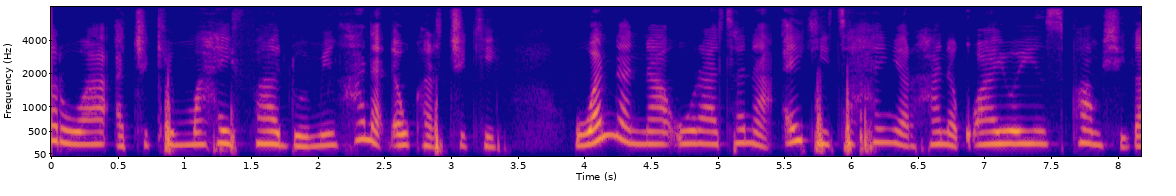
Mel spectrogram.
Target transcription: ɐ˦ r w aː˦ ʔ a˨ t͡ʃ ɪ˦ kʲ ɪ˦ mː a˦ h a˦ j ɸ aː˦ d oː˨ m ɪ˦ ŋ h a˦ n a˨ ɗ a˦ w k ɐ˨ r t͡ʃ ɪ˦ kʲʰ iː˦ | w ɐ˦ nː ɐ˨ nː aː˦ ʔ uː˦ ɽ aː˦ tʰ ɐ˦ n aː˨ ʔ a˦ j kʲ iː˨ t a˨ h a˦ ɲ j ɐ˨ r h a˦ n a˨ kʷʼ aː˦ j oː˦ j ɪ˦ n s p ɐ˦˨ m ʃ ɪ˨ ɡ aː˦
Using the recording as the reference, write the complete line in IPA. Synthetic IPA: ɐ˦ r w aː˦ ʔ a˨ t͡ʃ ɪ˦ kʲ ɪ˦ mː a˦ h a˦ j ɸ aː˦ d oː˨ m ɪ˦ ŋ h a˦ n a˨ ɗ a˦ w k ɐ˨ r t͡ʃ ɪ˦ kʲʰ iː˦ | w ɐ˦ nː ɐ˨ nː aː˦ ʔ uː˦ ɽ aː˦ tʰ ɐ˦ n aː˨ ʔ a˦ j kʲ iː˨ t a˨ h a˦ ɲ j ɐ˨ r h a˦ n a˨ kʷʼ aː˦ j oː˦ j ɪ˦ n s p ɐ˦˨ m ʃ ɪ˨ ɡ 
